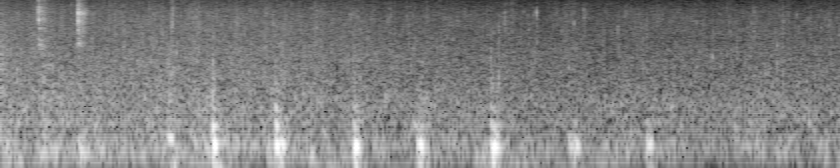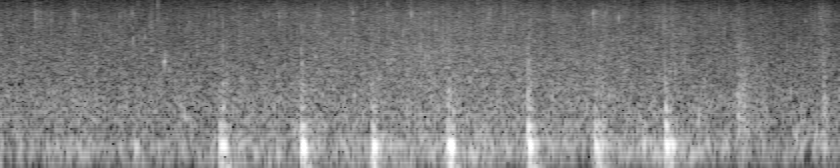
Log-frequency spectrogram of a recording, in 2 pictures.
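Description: Footsteps thud in a quick, regular rhythm.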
